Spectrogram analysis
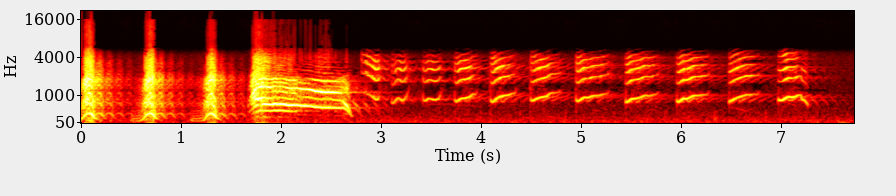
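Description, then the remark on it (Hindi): A performer's voice imitates a dog struck by a thrown stone: three sharp yelps, a drawn-out wailing cry, then a quick, steady run of a dozen short, high whimpering yips fading off as it runs away, loud. “उसको गुस्सा आया, ये गा रहा है कुत्ते की आवाज निकल रहा, बाजू से पत्थर लिया मारा, कुत्ता मार खा के भागता है, उस समय की आवाज सुनाई देती है”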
